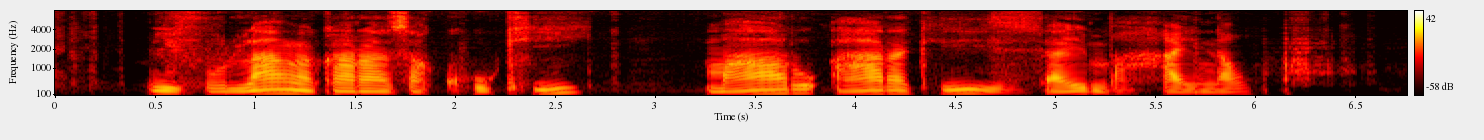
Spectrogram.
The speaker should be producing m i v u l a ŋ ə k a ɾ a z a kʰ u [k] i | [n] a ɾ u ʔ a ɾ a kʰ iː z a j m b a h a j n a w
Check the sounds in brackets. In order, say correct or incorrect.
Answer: incorrect, incorrect

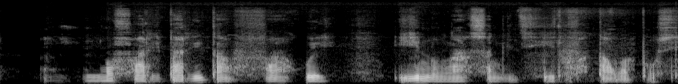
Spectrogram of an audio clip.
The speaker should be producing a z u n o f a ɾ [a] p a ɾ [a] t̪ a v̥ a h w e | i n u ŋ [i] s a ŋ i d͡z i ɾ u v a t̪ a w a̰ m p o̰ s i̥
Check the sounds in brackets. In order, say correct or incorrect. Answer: incorrect, incorrect, incorrect

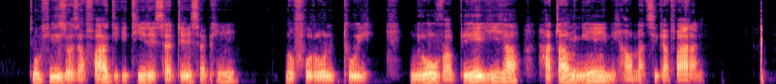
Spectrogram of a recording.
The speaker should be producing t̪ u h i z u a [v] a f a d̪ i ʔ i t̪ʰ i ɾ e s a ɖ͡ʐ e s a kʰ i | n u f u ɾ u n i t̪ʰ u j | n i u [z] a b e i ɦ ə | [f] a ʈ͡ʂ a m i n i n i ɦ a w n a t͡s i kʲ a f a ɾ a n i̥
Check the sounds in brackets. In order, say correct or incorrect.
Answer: incorrect, incorrect, incorrect

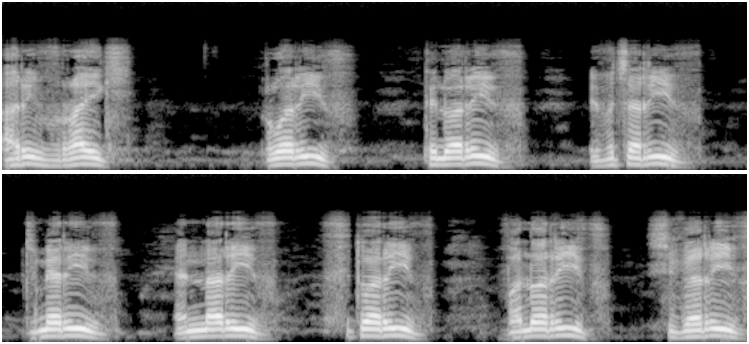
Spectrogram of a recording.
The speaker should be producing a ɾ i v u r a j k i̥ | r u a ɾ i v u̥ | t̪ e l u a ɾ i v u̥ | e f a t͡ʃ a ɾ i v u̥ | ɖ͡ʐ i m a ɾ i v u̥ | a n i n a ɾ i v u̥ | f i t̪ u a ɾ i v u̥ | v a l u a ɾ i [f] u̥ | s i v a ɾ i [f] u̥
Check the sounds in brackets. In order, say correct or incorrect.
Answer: incorrect, incorrect

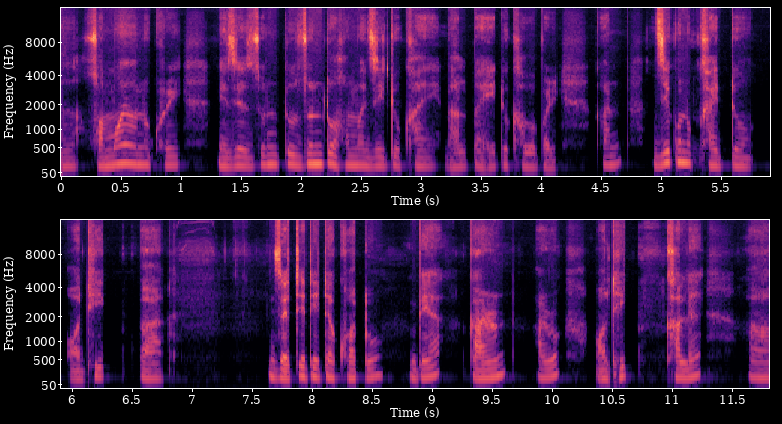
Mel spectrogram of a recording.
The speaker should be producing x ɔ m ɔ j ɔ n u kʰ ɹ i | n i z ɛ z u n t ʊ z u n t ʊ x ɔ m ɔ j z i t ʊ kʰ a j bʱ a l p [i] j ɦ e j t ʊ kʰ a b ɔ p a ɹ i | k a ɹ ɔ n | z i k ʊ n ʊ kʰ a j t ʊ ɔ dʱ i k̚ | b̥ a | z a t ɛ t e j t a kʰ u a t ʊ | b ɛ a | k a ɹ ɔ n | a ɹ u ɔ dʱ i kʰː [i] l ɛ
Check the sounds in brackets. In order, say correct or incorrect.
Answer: incorrect, incorrect

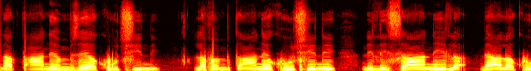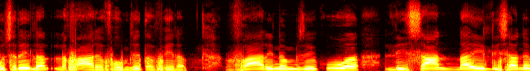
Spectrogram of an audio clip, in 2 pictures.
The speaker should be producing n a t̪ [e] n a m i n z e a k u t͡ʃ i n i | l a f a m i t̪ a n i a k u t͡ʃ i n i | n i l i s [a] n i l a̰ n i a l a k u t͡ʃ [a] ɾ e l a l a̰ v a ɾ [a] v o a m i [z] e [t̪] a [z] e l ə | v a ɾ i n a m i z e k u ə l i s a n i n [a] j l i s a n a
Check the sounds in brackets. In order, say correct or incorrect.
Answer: incorrect, correct, incorrect, correct, correct, correct, incorrect, correct

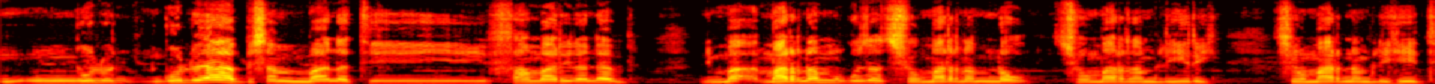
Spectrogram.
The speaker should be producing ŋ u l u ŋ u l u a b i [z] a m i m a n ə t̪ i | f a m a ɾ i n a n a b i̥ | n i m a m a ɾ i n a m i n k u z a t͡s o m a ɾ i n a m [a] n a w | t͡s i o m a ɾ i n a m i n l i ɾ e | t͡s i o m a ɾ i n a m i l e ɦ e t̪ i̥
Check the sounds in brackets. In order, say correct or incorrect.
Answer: incorrect, incorrect

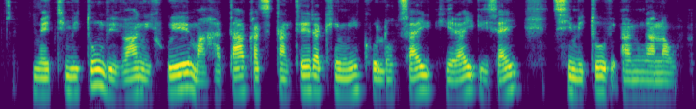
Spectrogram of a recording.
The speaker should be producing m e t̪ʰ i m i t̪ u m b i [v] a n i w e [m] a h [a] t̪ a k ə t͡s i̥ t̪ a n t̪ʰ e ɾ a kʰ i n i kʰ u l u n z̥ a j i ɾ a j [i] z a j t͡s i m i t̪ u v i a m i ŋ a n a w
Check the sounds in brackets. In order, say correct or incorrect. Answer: correct, correct, correct, correct

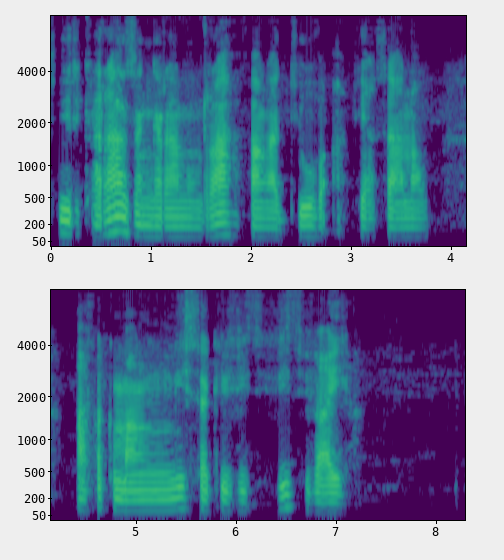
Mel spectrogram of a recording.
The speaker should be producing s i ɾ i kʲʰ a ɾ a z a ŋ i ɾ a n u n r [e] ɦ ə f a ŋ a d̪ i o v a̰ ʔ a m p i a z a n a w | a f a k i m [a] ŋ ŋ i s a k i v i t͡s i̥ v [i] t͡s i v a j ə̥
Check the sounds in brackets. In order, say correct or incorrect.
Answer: incorrect, correct, correct

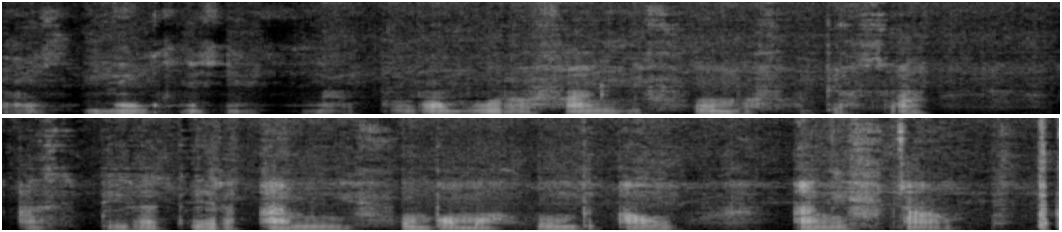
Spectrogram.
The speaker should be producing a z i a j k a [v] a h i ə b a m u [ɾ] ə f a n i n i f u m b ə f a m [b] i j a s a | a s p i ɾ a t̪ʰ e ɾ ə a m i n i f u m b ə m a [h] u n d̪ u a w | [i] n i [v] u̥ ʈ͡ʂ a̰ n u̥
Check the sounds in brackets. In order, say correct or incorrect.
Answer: incorrect, correct, incorrect, correct, incorrect, incorrect

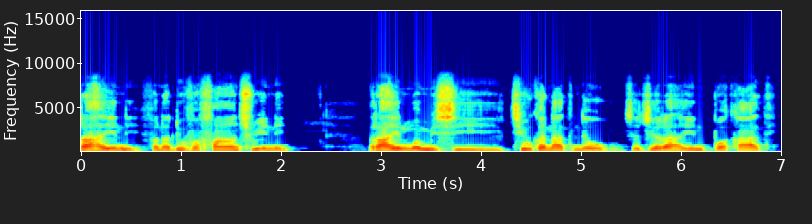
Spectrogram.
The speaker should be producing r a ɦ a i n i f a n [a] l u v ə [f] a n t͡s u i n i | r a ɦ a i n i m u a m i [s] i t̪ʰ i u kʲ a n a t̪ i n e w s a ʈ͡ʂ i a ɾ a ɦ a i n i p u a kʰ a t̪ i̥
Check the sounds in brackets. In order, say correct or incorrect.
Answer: correct, correct, correct

